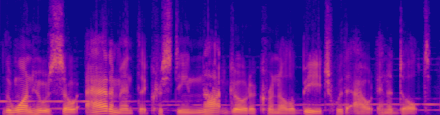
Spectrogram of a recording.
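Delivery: ordinary talk, nothing marked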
